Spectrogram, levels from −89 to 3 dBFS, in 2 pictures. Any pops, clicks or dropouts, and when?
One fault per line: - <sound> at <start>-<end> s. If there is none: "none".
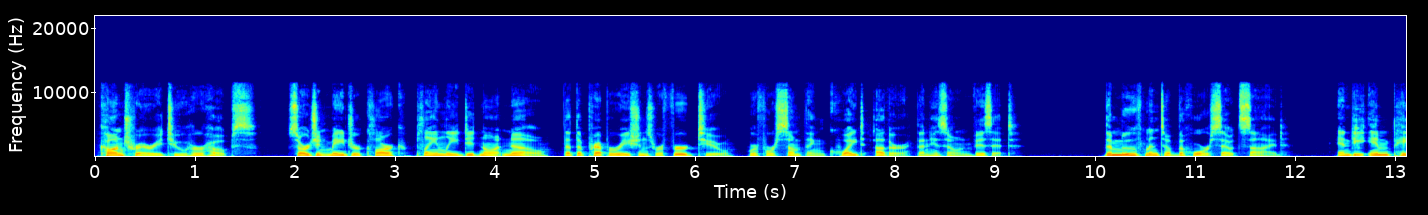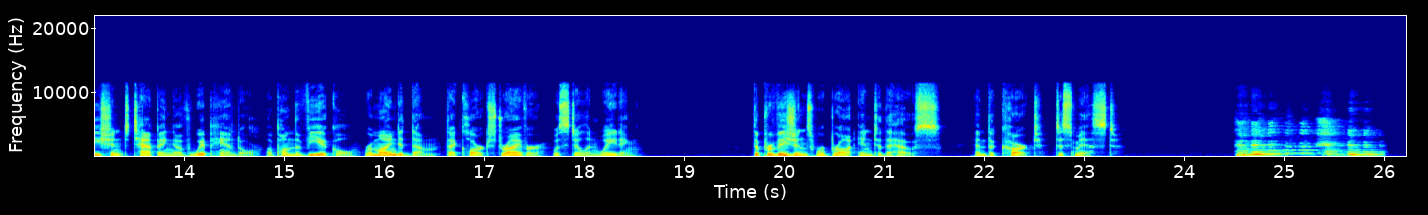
- laugh at 24.5-26.1 s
